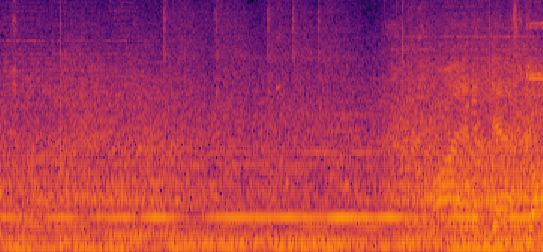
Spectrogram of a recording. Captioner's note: crowd chanting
